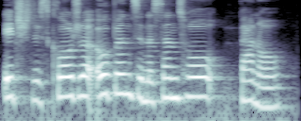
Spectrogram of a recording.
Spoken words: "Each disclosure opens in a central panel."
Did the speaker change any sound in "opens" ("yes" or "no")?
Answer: no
